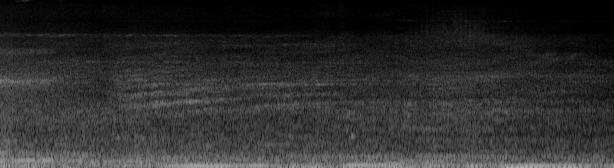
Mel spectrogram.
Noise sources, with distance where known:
engine of unclear size

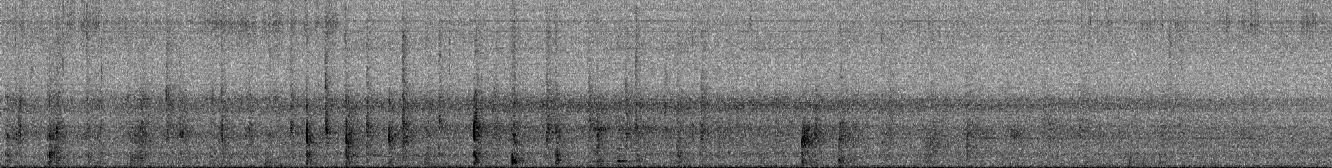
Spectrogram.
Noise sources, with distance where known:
non-machinery impact

